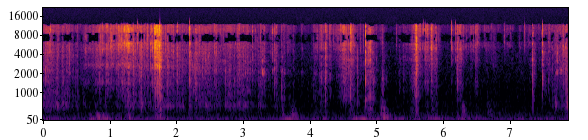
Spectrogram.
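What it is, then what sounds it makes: Dry, crumbly bar soap. A blade scrapes a dry, crumbly solid blue bar of soap held in the hand, and crisp blue crumbles fall off. The sound is a quiet, bright, crackling scrape of short tearing and crunching bursts, with a louder crunch near the two-second mark and almost no low end.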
